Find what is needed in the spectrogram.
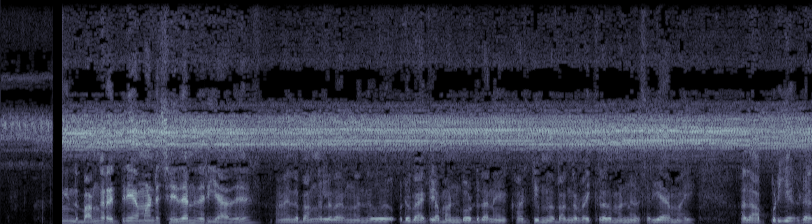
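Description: A man talking steadily over a continuous high-pitched insect chirring, the drone of crickets or similar insects in the surrounding scrub. The talk and the chirring both start suddenly about half a second in.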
